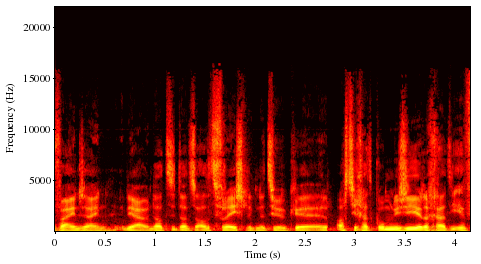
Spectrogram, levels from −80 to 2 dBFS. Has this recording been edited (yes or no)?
yes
